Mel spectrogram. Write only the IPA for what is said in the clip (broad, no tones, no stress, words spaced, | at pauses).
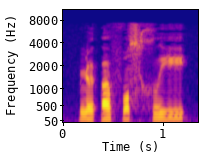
ɳɵʔʌfosˤxʷi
